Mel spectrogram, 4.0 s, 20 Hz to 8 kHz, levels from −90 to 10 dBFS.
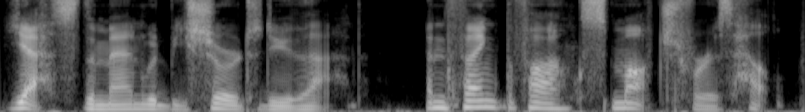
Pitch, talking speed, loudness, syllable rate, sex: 120 Hz, 255 wpm, -20 LUFS, 5.0 syllables/s, male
